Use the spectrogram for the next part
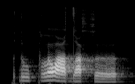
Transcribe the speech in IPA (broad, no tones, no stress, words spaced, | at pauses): ɗuplɔ dˤʊxɵ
